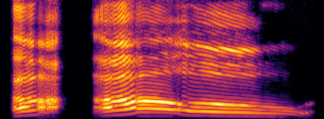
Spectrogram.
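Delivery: hammed-up startled response; mock surprise. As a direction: imitate a friend taken aback, stretching the oh. Acts out friend's response to poem.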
